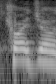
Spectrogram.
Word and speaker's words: Troyjo: Is Troyjo the right pronunciation? It's fine.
